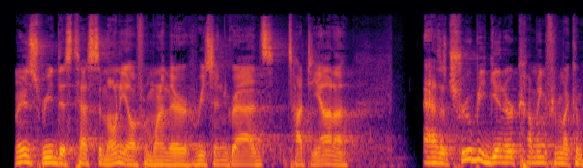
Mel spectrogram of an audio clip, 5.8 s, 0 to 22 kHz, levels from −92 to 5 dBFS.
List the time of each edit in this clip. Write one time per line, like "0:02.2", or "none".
none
